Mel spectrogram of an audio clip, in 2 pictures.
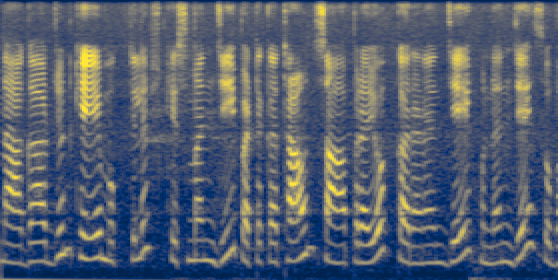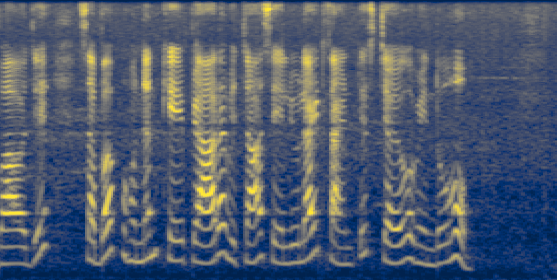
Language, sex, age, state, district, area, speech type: Sindhi, female, 45-60, Maharashtra, Pune, urban, read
